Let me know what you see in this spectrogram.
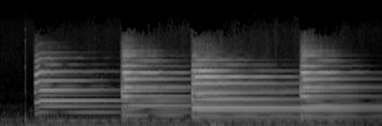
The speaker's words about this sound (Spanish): La campana hizo clink clon y despertó a las palomas azules.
